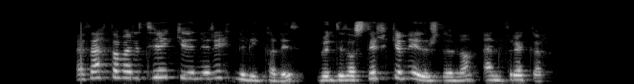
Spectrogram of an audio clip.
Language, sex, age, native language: Icelandic, female, 20-29, Icelandic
